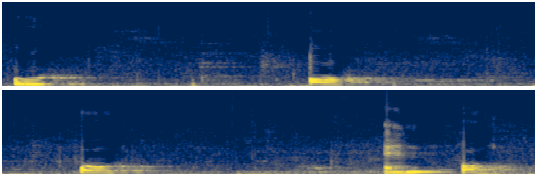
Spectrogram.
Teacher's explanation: in producing these vowels the vibration is felt at the back part of you know the tongue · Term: back vowels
